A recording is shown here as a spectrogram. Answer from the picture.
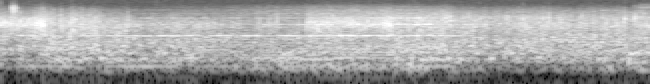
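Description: Storm sound effect of heavy rain pouring, a steady rushing noise that holds at one level throughout.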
